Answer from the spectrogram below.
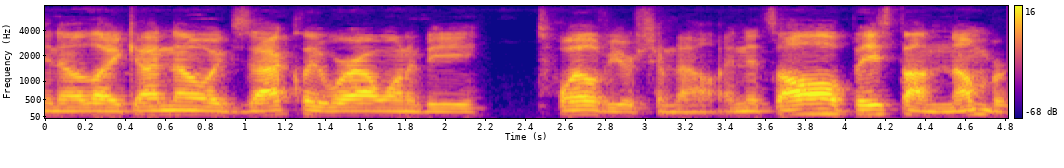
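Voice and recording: A man speaks with an American accent. His pitch is fairly low and his intonation fairly even. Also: moderate pace, fairly bright tone.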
